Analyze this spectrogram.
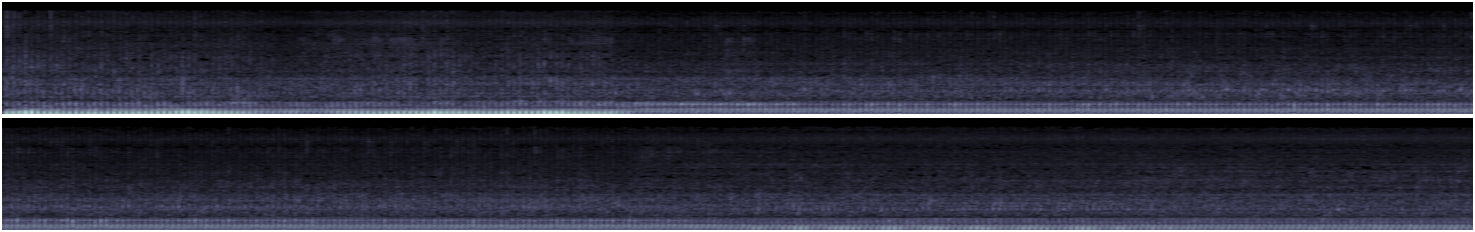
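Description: Engine-driven mobile circular sawmill running. For about the first six seconds it is loud and heavy, with the blade cutting timber under load. Then it settles to a steady, quieter run with the blade turning free. From about two-thirds of the way through it grows louder and uneven again as the next cut begins.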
